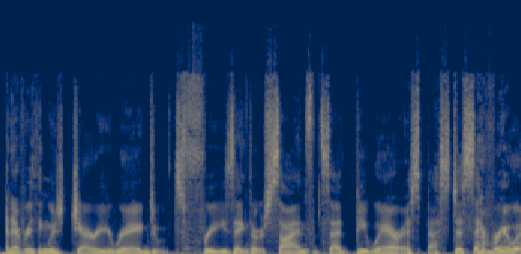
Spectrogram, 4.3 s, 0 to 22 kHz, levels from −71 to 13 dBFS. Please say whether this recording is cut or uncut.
cut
